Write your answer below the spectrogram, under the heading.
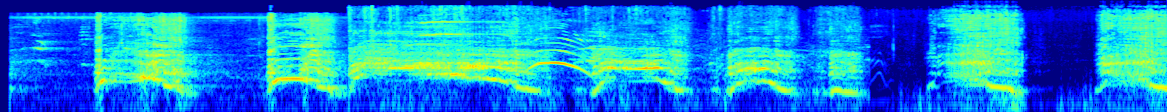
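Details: Lion roar: a series of deep, grunting calls with bursts and pauses, some swooping tonal sounds mid-sequence, ending with broad noisy roars separated by short silences.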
